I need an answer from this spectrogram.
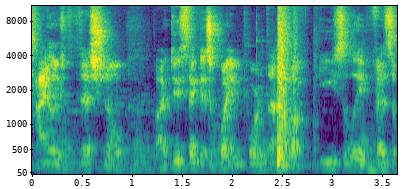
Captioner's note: banging noise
